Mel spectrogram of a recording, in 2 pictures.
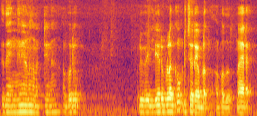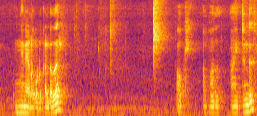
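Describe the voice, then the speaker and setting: A Malayali man hosts a casual unboxing vlog, thinking aloud in an informal, slightly hesitant way. His medium-pitched voice is warm but flat, a little fast and broken by frequent pauses. The audio sounds dull, with room echo and faint background noise.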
